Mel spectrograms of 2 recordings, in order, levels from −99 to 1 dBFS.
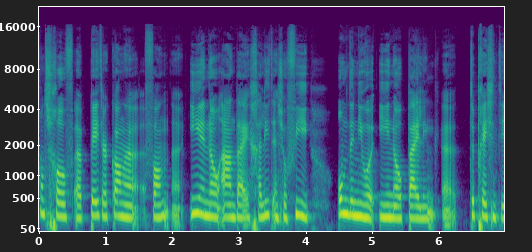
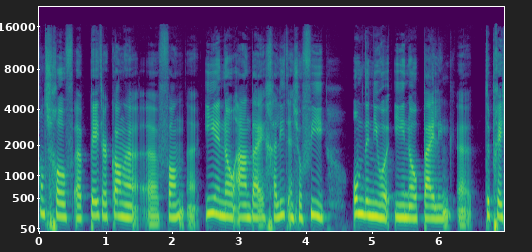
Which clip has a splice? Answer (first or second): first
